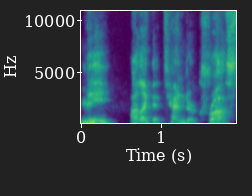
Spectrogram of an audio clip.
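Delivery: keen, thrilled, excited, eager enthusiasm. In a comic ad, a villain offered fruit pies by the hero replies, excited. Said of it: "He's excited".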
